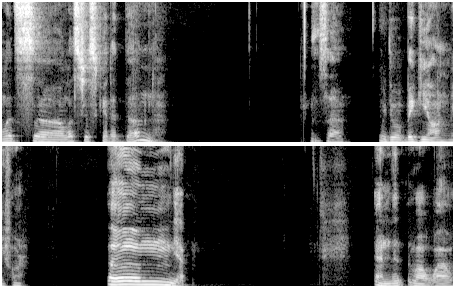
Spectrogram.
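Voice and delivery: rough, scratchy, hoarse voice. Just before getting started, the speaker notices a raspy voice. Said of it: "my voice is very raspy".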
